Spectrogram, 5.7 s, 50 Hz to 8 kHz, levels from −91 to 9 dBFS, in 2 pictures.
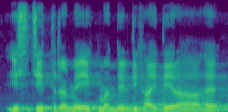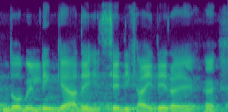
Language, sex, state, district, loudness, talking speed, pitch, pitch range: Hindi, male, Gujarat, Valsad, -13 LUFS, 190 wpm, 115 Hz, 110-125 Hz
